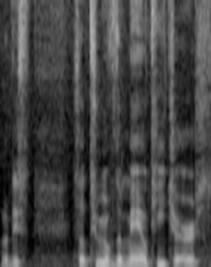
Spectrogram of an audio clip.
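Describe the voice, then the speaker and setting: A man with a Hong Kong accent speaks in a dark, mellow tone with ordinary pitch variation. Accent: Hong Kong accent, noticeable. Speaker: math tutor. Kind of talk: tutorial. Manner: casual, hesitant with fillers.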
